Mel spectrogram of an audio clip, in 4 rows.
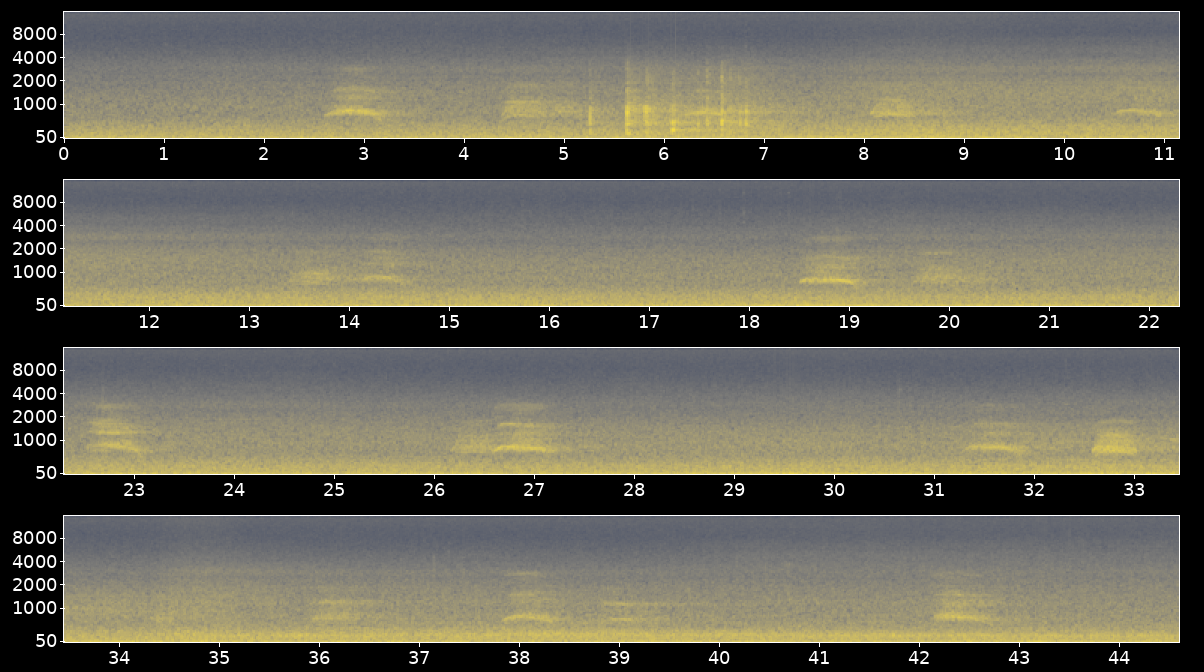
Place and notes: Muntjack on Malvern Hills, Malvern, UK - Muntjack
These very shy and infrequent visitors to our area are heard moving across the landscape of the hills on a windy night. I believe there are 2 of these deer in this clip captured with the microphones on the roof of the house.
I have placed the location where I believe the Muntjacks might be.
MixPre 6 II with 2 x Sennheiser MKH 8020s.
England, United Kingdom, 14 June 2021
